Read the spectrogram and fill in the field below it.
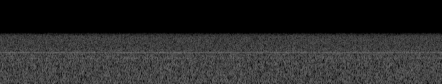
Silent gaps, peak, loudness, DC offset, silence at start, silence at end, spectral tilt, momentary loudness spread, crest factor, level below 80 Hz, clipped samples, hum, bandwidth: none; -26 dBFS; -37 LUFS; under 0.1%; 0 s; 0 s; -1 dB/octave; 0 LU; 12 dB; -56 dBFS; under 0.1%; none; 4.9 kHz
